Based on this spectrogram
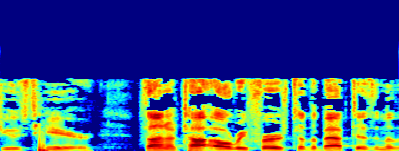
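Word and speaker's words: thanatao (θανατόω): T-H-A-N-A-T-O long O, thanatao.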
